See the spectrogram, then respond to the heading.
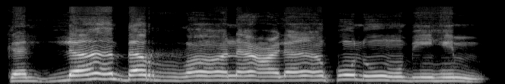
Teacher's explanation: So here we're doing idgham of the lam into the ra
